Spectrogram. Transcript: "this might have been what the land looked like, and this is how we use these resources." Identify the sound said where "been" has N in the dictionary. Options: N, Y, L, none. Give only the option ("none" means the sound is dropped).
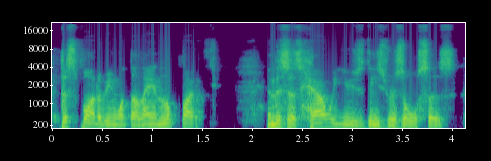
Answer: N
